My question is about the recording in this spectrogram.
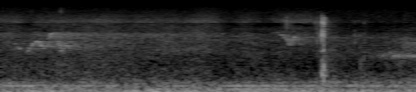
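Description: Faint outdoor ambience with distant bird chirps, and a single sharp click about three quarters of the way through.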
